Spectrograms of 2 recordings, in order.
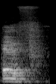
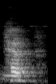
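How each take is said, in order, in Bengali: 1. এটি স্বরধ্বনি দিয়ে শুরু হয়, যেমন eff। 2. এটি h ধ্বনি দিয়ে শুরু হয়, যেমন hep। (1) "It's F" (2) "most of the students they read this letter like hep"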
